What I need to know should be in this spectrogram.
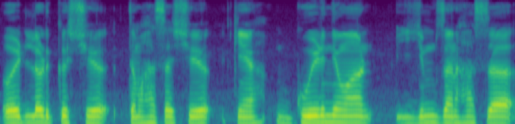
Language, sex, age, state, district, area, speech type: Kashmiri, male, 30-45, Jammu and Kashmir, Anantnag, rural, spontaneous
